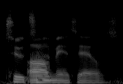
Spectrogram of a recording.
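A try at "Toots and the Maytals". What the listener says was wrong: Maytals. Maytals. I say Maytals. There's no E in there. There's no E. It's Maytals. No Maytails.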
